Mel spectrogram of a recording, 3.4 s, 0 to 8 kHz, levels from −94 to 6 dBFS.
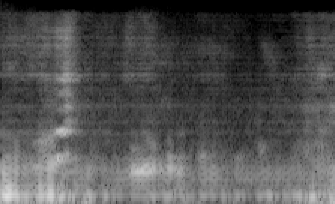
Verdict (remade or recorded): remade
